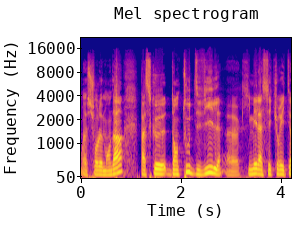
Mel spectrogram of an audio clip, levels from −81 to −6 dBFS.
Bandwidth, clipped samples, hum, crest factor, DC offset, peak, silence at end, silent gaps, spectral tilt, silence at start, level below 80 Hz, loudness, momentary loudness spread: 15 kHz; under 0.1%; none; 12 dB; under 0.1%; 0 dBFS; 0 s; none; -5.5 dB/octave; 0 s; -34 dBFS; -12 LUFS; 9 LU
